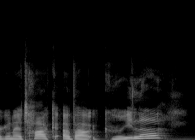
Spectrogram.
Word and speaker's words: Grýla: Grýla. Pronounced like a K. Grýla. I just looked it up.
